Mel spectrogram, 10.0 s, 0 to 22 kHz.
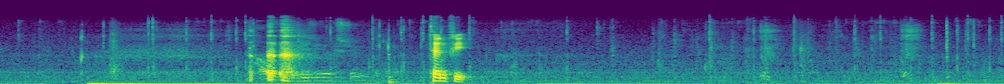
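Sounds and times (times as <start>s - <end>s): mouse and keyboard clicks: 1.0s - 2.6s, 3.3s - 4.8s, 6.8s - 10.0s.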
